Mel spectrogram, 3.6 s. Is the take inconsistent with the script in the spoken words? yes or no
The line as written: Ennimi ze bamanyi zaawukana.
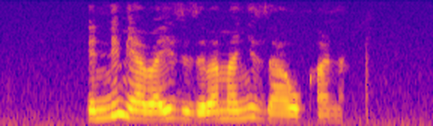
yes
